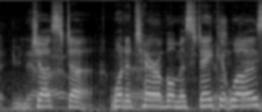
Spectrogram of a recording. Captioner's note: speaking French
